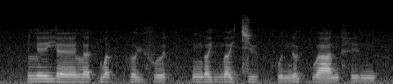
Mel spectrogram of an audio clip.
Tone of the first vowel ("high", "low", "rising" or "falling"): high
